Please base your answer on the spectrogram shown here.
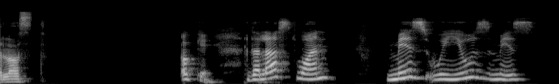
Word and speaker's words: Ms: which is Miz and we pronounce it as Miz okay example Mizan doesn't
